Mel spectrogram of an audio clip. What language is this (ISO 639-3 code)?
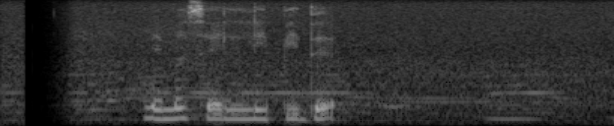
sin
